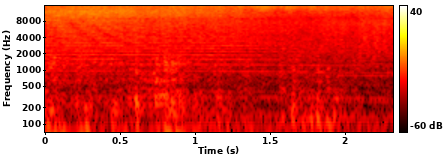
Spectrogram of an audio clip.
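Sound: rain starting to fall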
